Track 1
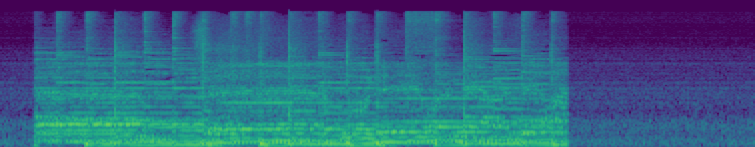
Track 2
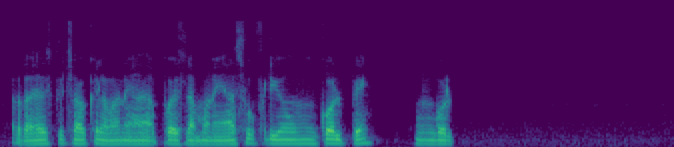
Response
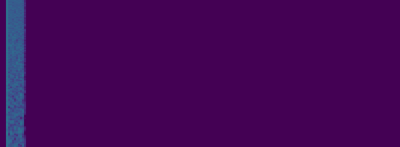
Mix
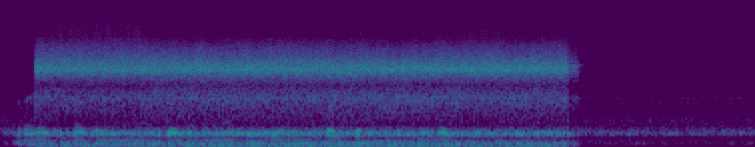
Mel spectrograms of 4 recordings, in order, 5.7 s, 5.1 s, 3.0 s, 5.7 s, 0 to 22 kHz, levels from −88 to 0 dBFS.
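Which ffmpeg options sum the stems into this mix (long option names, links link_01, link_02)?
-filter_complex "[0:a]bandpass=frequency=740:width_type=q:width=2:csg=0,aeval=exprs='(mod(56.2*val(0)+1,2)-1)/56.2':channel_layout=same,acrusher=bits=2:mode=log:mix=0:aa=0.000001,volume=-4dB,asplit=3[link_01][link_02][link_03];[link_02]volume=-12dB[link_04];[link_03]volume=-10dB[link_05];[1:a]bandreject=frequency=50:width_type=h:width=6,bandreject=frequency=100:width_type=h:width=6,volume=-19dB[link_06];[2:a]atrim=start_sample=2205[link_07];[link_04][link_07]afir=irnorm=-1:irlink=0[link_08];[link_05]aecho=0:1:75:1[link_09];[link_01][link_06][link_08][link_09]amix=inputs=4:normalize=0,afftdn=noise_reduction=24:noise_floor=-61,firequalizer=gain_entry='entry(120,0);entry(250,-24);entry(370,6);entry(590,-28);entry(1400,-9);entry(2000,-21);entry(3100,8);entry(4500,-6);entry(7800,-23)':delay=0.05:min_phase=1"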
